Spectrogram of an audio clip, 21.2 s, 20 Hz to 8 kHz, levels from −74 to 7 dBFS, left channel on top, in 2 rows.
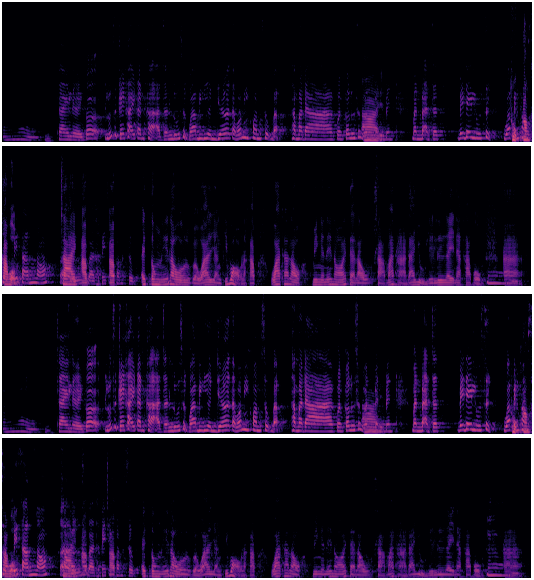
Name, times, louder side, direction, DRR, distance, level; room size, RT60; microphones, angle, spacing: voice 1, 0.0-0.7 1.1-8.8 9.1-13.2 13.9-14.2 20.3-21.0, right 4 dB, 90° right, 1.4 m, -37 dB
voice 2, 7.2-7.6 10.2-11.0 11.8-12.9 13.4-21.0, left 3 dB, 65° left, 0.9 m, -37 dB
23.5 x 21.5 x 9.7 m
head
